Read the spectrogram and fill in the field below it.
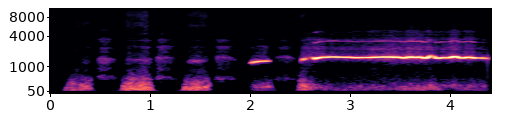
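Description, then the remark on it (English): A few breathy, airy puffs as someone tries to whistle, then a short tentative note and finally a clear, steady sustained whistle tone held loudly. “The little porcupine tightened her lips and whistled for the first time.”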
